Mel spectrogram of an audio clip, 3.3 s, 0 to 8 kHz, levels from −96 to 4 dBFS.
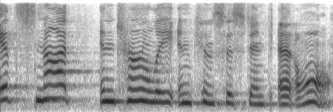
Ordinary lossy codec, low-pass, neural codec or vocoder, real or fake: MP3, 64 kbps; 7.2 kHz; none; real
